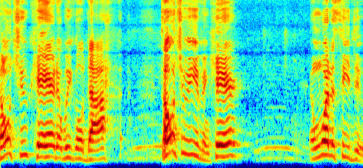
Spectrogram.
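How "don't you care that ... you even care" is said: sarcastic, scornful voice. Retelling disciples waking Jesus during a storm: imitating sarcastic disciples. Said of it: "they sarcastically say to him".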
